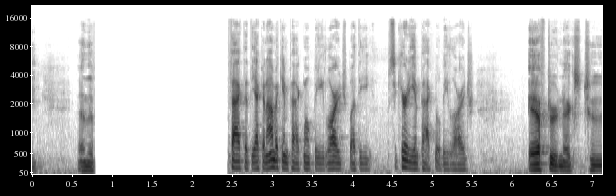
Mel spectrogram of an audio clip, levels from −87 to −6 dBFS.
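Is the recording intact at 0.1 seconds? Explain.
Yes, the audio is intact at 0.1 seconds, with no dropout, click, distortion or other fault at that point.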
